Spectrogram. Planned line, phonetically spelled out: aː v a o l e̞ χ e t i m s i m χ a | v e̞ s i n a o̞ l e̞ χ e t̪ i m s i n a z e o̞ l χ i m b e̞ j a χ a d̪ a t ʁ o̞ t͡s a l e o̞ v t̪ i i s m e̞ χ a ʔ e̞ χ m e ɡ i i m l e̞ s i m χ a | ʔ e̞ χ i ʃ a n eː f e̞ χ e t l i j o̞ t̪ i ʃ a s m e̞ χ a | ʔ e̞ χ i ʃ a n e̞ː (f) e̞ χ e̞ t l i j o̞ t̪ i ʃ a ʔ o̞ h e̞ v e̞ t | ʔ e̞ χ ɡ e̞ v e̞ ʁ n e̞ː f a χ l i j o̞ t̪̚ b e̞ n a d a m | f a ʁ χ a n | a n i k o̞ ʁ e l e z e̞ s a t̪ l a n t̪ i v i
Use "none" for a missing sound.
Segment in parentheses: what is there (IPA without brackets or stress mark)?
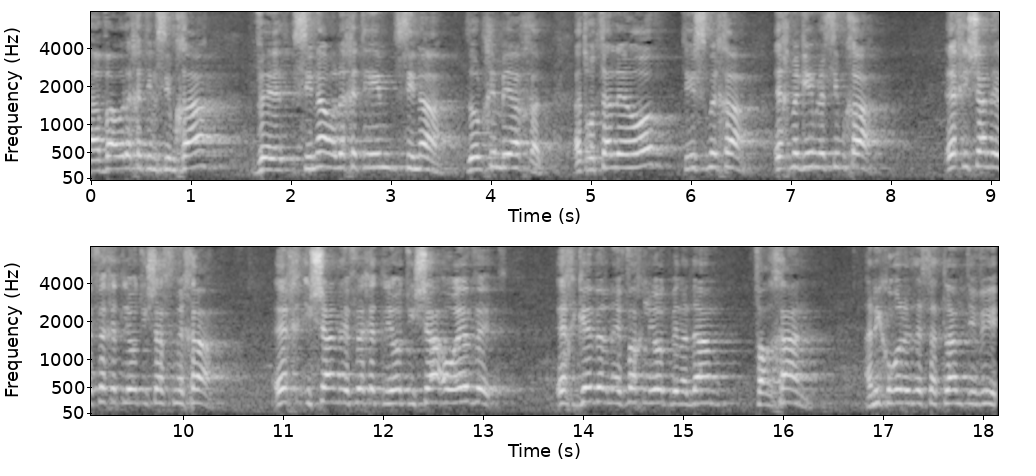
f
